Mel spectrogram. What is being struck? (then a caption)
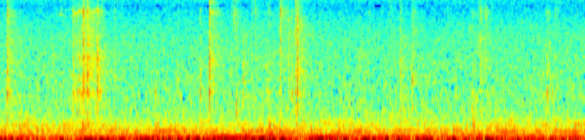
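Wax candle. A small metal knife blade shaves and carves a solid, palm-sized green wax candle held in one hand, peeling off curls of wax. Soft, crisp scraping ticks and brief bright clicks scatter over a steady low hum. The level stays quiet and even throughout.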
